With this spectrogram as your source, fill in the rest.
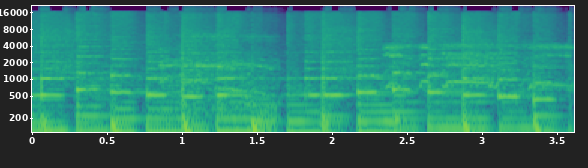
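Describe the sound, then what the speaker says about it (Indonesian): A Philippine rooster crows over loud, rhythmic background music that plays steadily throughout. "di balik suara kokok ayam Filipina"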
